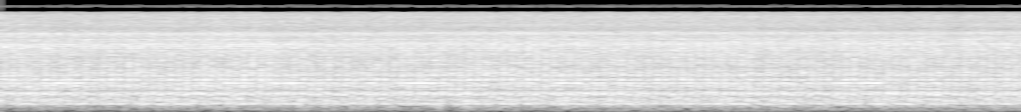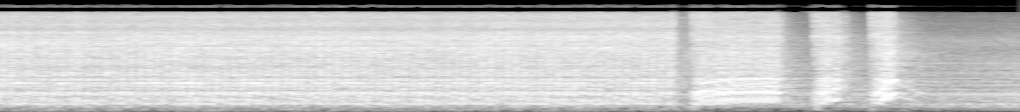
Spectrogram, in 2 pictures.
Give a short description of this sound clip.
A power tool vibrates as it runs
